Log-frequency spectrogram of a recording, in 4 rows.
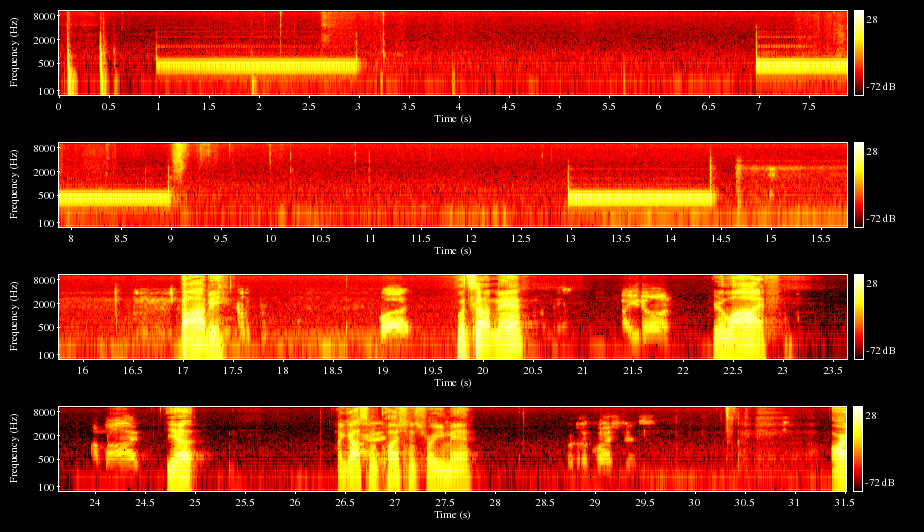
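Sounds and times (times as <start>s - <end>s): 
phone call ringback tones down the line: 1.0s - 3.0s, 7.0s - 9.0s, 13.0s - 14.4s
speech: 17.0s - 17.6s, 19.8s - 20.5s, 22.3s - 23.0s, 24.7s - 25.0s, 26.4s - 27.8s.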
